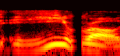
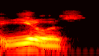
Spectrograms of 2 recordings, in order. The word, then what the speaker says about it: gyro: episode Jay West put its gyro the G is silent but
